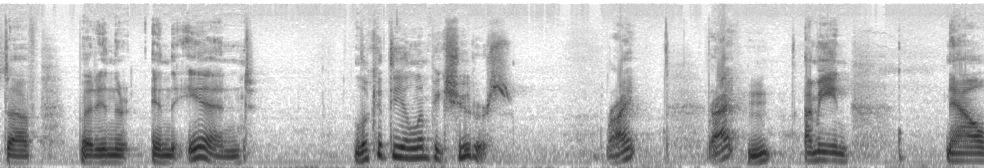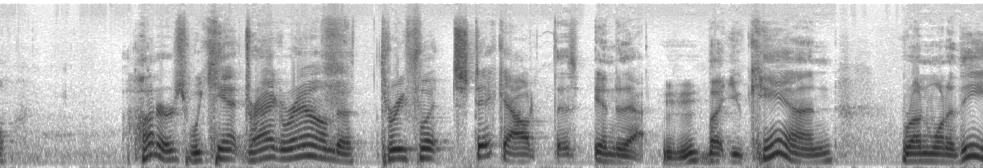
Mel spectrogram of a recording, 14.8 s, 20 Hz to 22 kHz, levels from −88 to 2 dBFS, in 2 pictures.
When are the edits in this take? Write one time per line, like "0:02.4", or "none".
0:05.3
